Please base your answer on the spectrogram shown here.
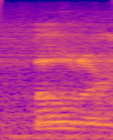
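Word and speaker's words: Boulware: that my friend Barrett Bowler has. That's who he works for. Barrett Bowler. Yeah, Junior. Yeah, I spell It's Bowware is how it looks.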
